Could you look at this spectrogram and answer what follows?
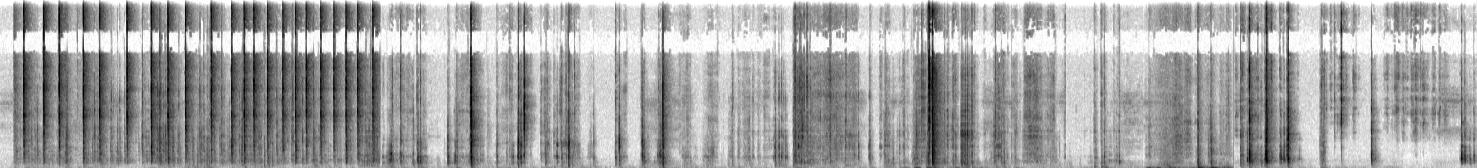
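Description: Hard plastic parts of a toy construction playset clicking as they are worked by hand: a fast, even run of clicks, about four a second, for the first seven seconds or so, then scattered clicks and clatter with two short low rumbles.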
